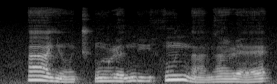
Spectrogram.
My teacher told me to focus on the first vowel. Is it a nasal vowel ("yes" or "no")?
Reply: yes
